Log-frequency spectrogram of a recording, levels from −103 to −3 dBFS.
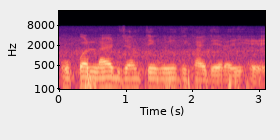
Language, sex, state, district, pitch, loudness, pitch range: Hindi, male, Gujarat, Gandhinagar, 100 Hz, -18 LUFS, 95-110 Hz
